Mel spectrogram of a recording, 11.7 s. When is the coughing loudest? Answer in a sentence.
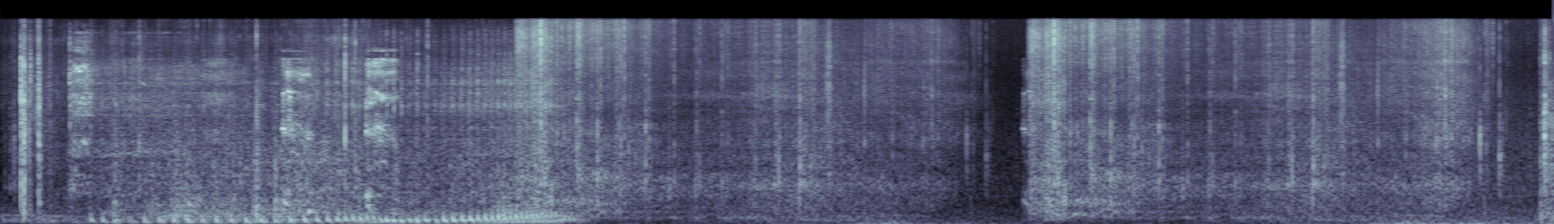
The loudest moment of the coughing is at 2 seconds.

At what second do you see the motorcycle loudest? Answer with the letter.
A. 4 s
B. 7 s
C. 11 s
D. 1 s
A.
